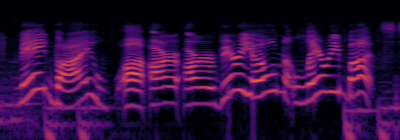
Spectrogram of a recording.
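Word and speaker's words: Larry Butz: The clock itself, made by our very own Larry Butts. Not Harry Butts, though that is a common mispronunciation that we used to torture him with in elementary school.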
